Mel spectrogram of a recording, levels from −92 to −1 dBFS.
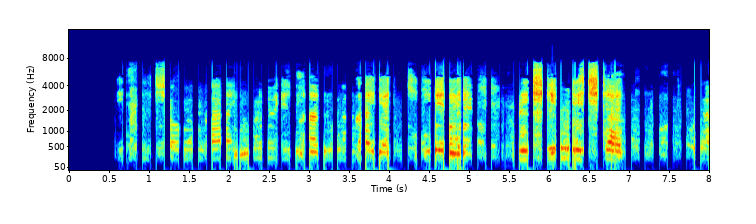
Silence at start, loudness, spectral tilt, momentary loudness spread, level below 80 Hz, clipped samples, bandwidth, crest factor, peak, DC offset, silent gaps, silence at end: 0.6 s; -19 LUFS; -1.5 dB/octave; 21 LU; -60 dBFS; under 0.1%; 7.8 kHz; 22 dB; 0 dBFS; under 0.1%; 1.74-1.78 s, 3.14-3.18 s, 3.31-3.35 s, 5.07-5.11 s, 7.15-7.19 s, 7.34-7.38 s, 7.67-7.72 s; 0 s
